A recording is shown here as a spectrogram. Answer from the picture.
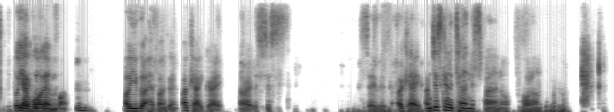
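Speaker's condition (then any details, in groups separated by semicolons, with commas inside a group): No condition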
